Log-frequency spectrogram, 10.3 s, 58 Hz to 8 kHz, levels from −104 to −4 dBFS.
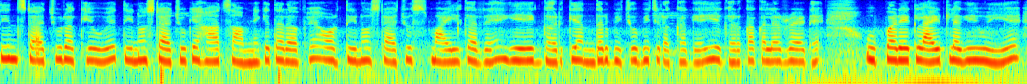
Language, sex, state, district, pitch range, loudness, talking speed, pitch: Marwari, female, Rajasthan, Nagaur, 220-240 Hz, -26 LUFS, 240 wpm, 230 Hz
